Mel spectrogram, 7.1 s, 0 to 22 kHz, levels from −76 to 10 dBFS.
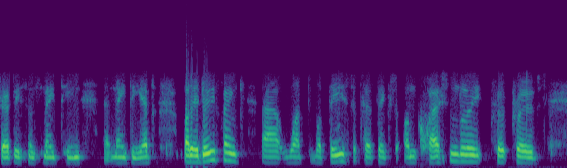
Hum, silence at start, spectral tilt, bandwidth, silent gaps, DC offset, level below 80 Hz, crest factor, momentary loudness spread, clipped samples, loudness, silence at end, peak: none; 0 s; -9.5 dB/octave; 3.9 kHz; none; under 0.1%; -66 dBFS; 16 dB; 12 LU; under 0.1%; -16 LUFS; 0.4 s; 0 dBFS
